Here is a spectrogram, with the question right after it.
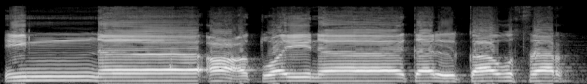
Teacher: آگے آیت وقف کریں گے، اور را کے اوپر زبر ہے، حالت وقف میں زبر کو جزم سے بدل کر پڑھیں گے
